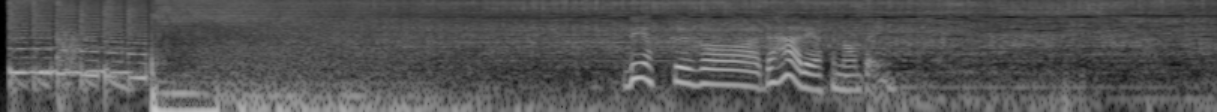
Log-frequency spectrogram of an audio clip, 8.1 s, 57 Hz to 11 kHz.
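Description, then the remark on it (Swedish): The engine of a SmartROC 340 surface drill rig runs with a steady, dense roar and hiss throughout, holding an even level while a person briefly speaks over it partway through. “Ja, det är väl en, eh, en borrvagn.”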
